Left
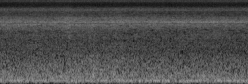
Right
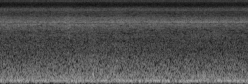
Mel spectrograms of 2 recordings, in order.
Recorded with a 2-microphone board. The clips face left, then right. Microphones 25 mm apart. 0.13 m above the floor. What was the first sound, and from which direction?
Only background noise.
